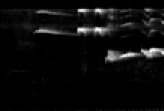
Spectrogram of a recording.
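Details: Orange-headed thrush (anis merah) making strange sounds during conditioning: thin, very high drawn-out whistles, then a louder, slightly rising squeaky note near the end.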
